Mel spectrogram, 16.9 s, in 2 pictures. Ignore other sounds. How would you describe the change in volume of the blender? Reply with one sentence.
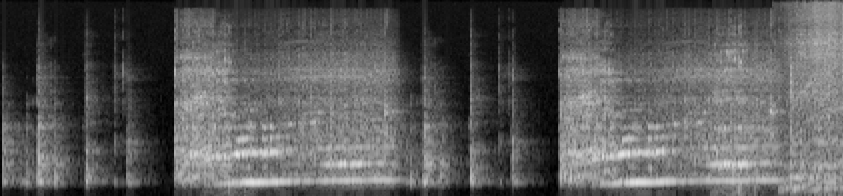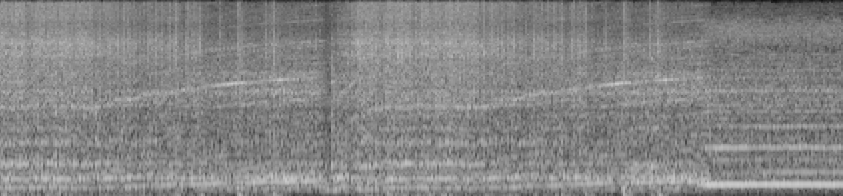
The volume of the blender stays about the same.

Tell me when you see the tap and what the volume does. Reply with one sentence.
The tap can't be heard in this clip.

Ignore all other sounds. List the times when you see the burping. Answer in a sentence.
The burping can be heard from 2.0 to 2.5 s, from 7.1 to 7.6 s and from 14.7 to 15.1 s.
